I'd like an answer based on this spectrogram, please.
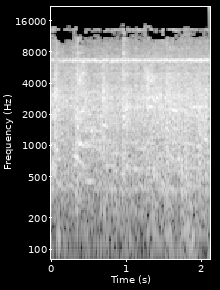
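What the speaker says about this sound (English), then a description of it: "Oh, it's a nice family wooden coaster, that, the Woodstock Express down here." Wooden family roller coaster train, the Woodstock Express at Carowinds, rumbling steadily along its track with a continuous clattering roar, near and loud throughout with no break.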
